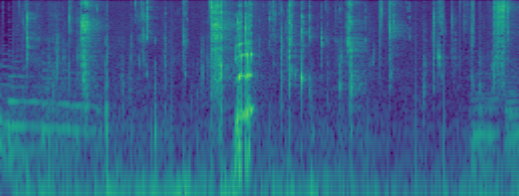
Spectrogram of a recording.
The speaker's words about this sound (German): Schmatzen, rülpsen, schlürfen und reden mit vollem Mund. Das sind absolute Tabus. Zumindest in Deutschland.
